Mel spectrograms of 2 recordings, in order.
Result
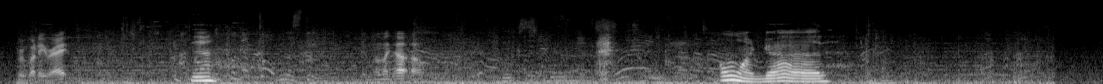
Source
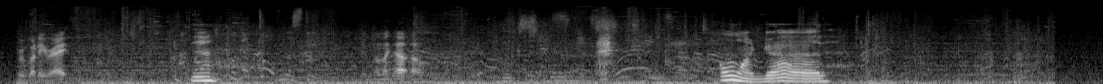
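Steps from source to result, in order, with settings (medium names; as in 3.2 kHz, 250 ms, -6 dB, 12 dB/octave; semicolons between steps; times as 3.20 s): low-pass 1.7 kHz 6 dB/octave, from 4.99 s 1 kHz; trim +3 dB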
